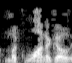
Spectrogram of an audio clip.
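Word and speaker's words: Mukwonago: Okay, so just before you're gone, and so I can get this through my head, McWanago is how you pronounce it? – That's how everybody around here does. – Okay, well, I'm going to trust you on that. So the accent's on the second syllable. Okay, I'll try to keep that in mind in the future. – Four syllables. Just think four syllables.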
